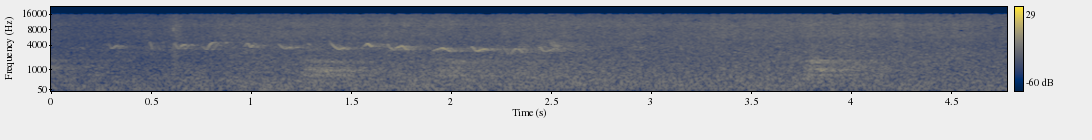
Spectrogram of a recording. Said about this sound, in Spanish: Escucha el ir y venir de las olas rompiendo en la playa. Y tú vas caminando sintiendo la arena suave bajo las plantas de tus pies y sintiendo como el agua envuelve tus pies y los refresca cuando revienta la pequeña ola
